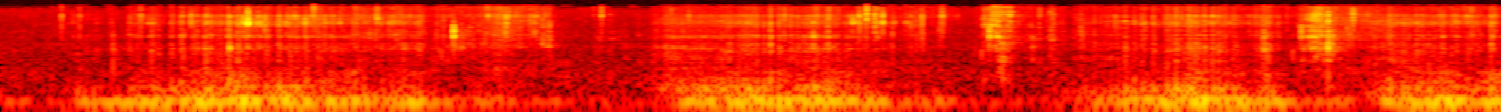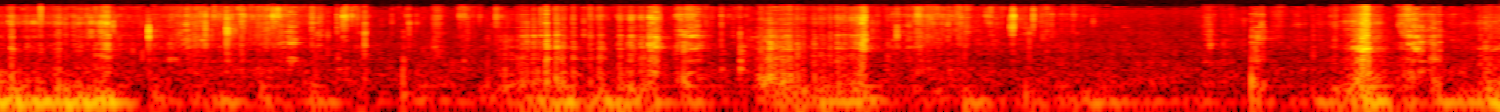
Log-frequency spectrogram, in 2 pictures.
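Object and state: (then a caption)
Dry bar soap being carved. A solid white and yellow bar of dry soap is held in the hand and carved with a utility knife blade. The result is a run of dry, crunchy scraping and shaving strokes in uneven bursts, with a low rumbling body and faint bright crackle over quieter pauses.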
